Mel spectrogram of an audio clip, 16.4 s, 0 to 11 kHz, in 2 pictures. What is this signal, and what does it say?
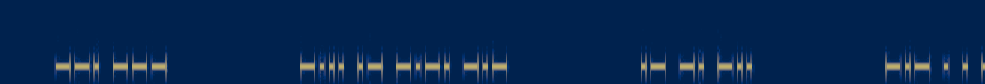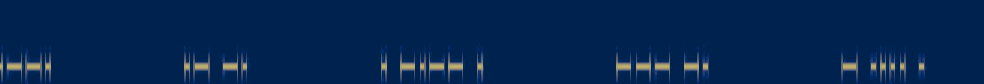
Morse code, heard as a keyed tone, about 32 wpm, 700 Hz. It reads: GO BACK AND KEEP AN EYE ON THE
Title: 4x Word-Spacing - Sentences from Top 300 Words - 30wpm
